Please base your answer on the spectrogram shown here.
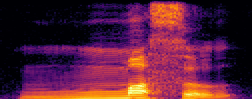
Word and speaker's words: muscle: is it conscience next one is ascent C is silent ascent what is the next one luminescence luminescence miscellaneous miscellaneous muscle please keep repeating after me muscle scenario scenario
